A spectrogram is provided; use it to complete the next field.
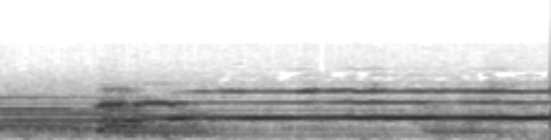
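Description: A wolf lets out one long, steady howl at night that swells in after a brief rise and holds a sustained, mournful pitch, fairly loud, with no voices present.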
